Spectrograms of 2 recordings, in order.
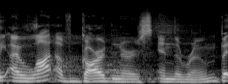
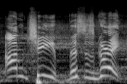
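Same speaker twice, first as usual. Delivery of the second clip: put-on much higher, louder, thrilled teen; excited; 12 semitones higher, 5 dB louder than usual. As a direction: squeal with bargain delight. Excited teen buying purses.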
